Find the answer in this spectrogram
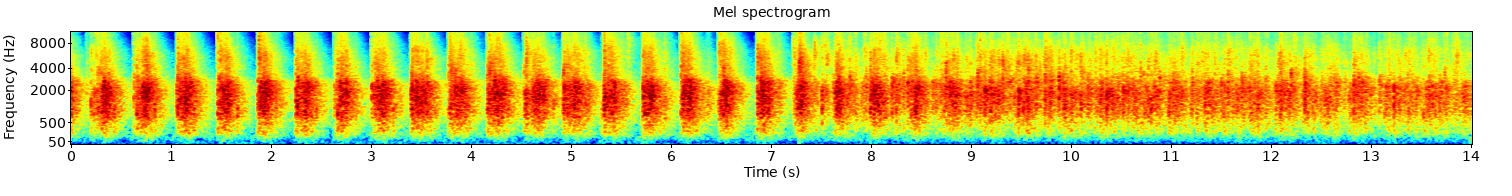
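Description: Crowd clapping in unison in a steady rhythm, about three claps a second, then breaking into continuous applause about seven and a half seconds in.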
